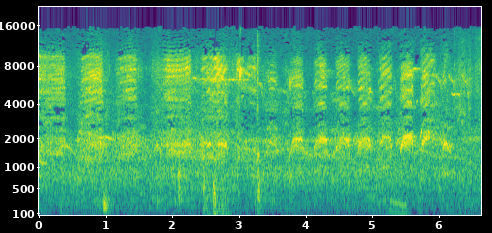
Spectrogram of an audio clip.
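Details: Flock of Bramblings feeding at Woolston Eyes nature reserve, 9 April 2016, giving a steady chorus of harsh, wheezy and chattering calls, overlapping almost continuously, with a few louder nasal notes.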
